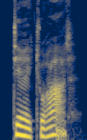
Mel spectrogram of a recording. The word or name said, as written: direktorat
